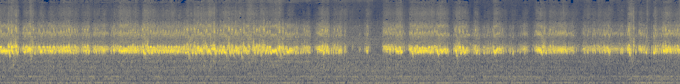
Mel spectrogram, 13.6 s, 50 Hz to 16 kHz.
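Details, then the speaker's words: Tesla at 64–65 mph in the cabin: a steady high whistle over soft road rumble, dipping briefly now and then, air leaking past the passenger window seal. Intermittent for about 3 months, later fixed by service. "And I'm doing 65 miles an hour, 64 miles an hour, and that whistling is happening."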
